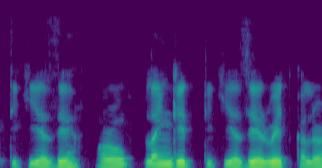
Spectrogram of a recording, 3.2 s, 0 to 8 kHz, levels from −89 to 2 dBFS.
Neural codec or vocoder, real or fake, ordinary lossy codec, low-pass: none; real; MP3, 64 kbps; 7.2 kHz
